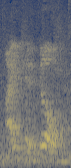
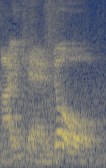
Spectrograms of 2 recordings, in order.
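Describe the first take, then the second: First: The word can is reduced and quick. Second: The word can keeps a full vowel. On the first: "if you say it naturally"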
